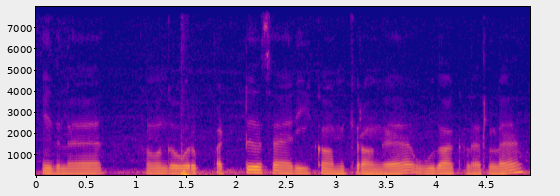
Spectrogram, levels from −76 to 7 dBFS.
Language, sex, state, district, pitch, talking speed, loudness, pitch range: Tamil, male, Tamil Nadu, Kanyakumari, 120 Hz, 110 wpm, -19 LUFS, 115-125 Hz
